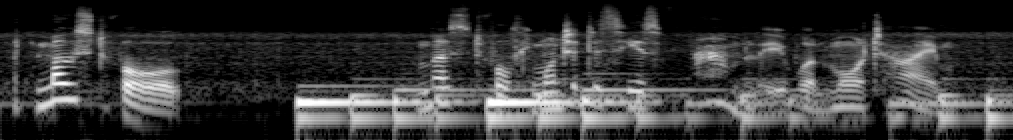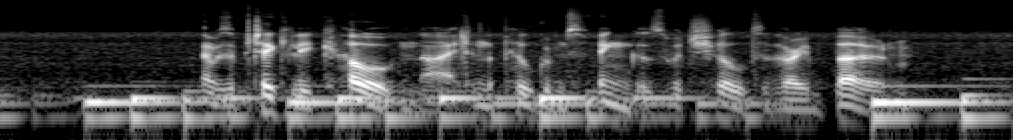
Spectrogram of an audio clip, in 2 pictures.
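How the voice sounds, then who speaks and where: A man playing a vain, gloomy undead showman who narrates an animated film in a pompous, drawn-out theatrical manner. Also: low voice, over loud music, rough recording. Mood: solemn, dramatic. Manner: dramatic, pompous, drawn-out delivery with hushed asides.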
